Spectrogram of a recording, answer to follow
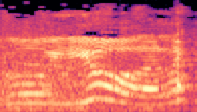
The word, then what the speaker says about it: God jul: God jul! There we go. That is how you say Merry Christmas in my country.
